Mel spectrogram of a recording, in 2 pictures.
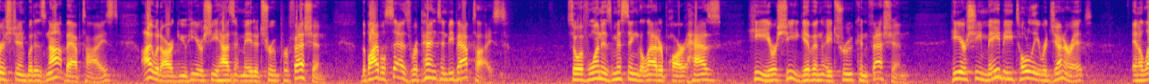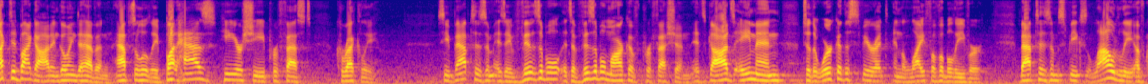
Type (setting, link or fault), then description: setting, large echoing room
